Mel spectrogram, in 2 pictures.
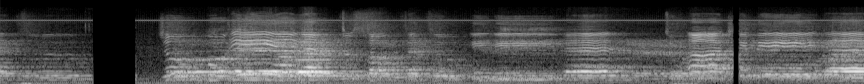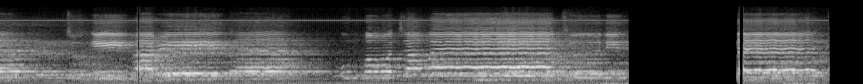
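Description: A choir singing an anthem. The sound cuts out briefly about a second in and again near the end.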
